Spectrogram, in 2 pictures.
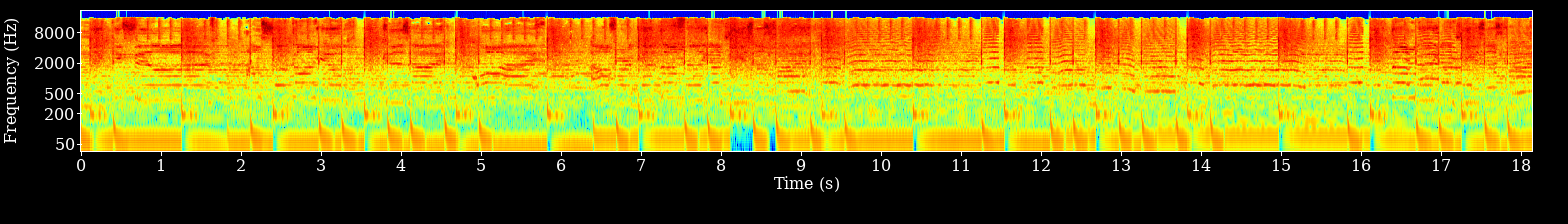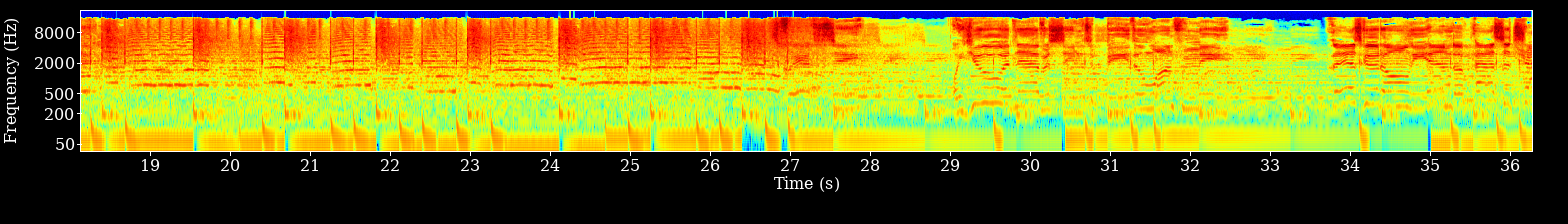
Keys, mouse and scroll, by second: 0.3 ctrl+z, 0.9 g, 3.8 Tab, 4.1 click, 4.4 middle click, 5.1 click, 5.6-7.6 right drag, 7.7-9.6 middle drag, 9.9 Tab, 11.0 g, 13.3 Tab, 13.8-15.7 right drag, 15.9 Tab, 16.2 Tab, 16.5-17.8 middle drag, 17.8 click, 21.5 click, 21.8-23.4 middle drag, 23.4-27.7 drag, 27.7-32.1 middle drag, 32.1 click, 34.5 click, 35.9-36.2 drag.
